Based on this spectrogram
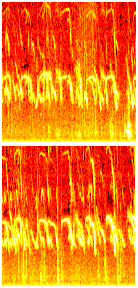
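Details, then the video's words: Noisy days-old black chicks recorded binaurally: a continuous wash of high, slurred peeps from many chicks, growing slightly louder toward the end, with a few faint scratchy bumps. "Baby Chicken Sounds - Baby Chicken Chirping Noises"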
